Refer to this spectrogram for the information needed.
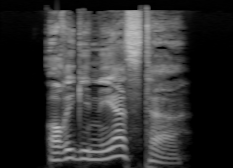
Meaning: inflection of originär: 1. strong/mixed nominative masculine singular superlative degree 2. strong genitive/dative feminine singular superlative degree 3. strong genitive plural superlative degree
- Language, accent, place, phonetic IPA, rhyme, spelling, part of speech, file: German, Germany, Berlin, [oʁiɡiˈnɛːɐ̯stɐ], -ɛːɐ̯stɐ, originärster, adjective, De-originärster.ogg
